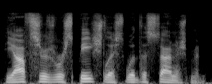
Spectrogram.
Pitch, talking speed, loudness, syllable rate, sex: 105 Hz, 170 wpm, -20 LUFS, 6.5 syllables/s, male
